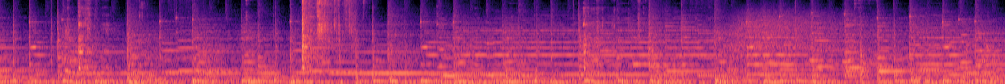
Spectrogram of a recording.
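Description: Background music, with several sharp clinks of metal tongs against a cast iron Dutch oven and a baking dish as pieces of chicken are lifted across; a cluster of clinks about three seconds in is the loudest.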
